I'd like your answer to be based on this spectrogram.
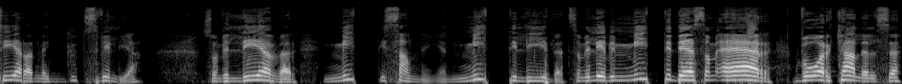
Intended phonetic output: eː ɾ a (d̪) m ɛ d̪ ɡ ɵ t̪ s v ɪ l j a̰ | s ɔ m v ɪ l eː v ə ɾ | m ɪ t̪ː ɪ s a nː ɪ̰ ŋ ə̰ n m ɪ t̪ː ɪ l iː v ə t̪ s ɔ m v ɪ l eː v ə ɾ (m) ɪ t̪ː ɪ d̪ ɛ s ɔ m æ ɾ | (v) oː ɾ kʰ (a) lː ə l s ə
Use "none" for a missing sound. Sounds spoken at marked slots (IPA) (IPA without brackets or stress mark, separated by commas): d̪, m, v, a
